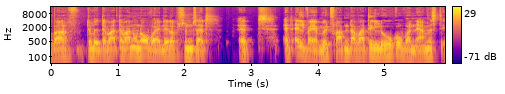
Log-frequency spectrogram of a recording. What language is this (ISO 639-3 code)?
dan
